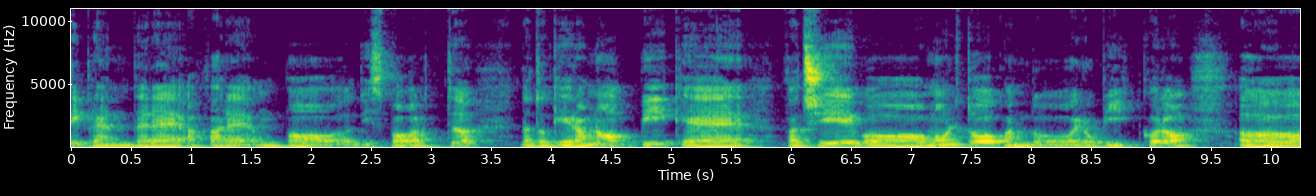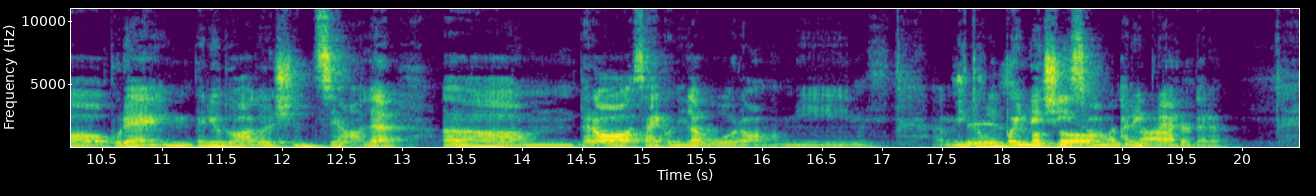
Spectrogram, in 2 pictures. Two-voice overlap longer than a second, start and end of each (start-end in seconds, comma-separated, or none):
17.5-19.7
